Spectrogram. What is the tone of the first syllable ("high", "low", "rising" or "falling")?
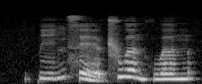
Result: rising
